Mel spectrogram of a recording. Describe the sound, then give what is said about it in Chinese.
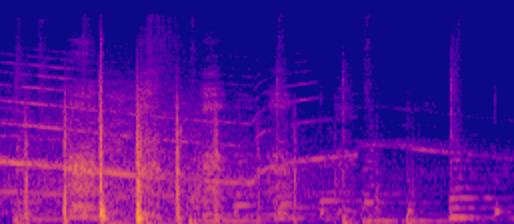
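A fire engine siren wails as the fire engine rushes to a fire near a park, in a steady, high tone that climbs slightly toward the end, with several sharp knocks and clattering thumps over it. “没过多久，消防车火速赶来，阿文和妈妈也赶紧逃跑。”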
